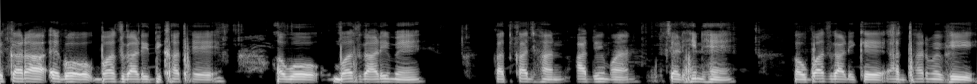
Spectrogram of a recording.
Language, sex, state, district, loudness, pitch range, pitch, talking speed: Chhattisgarhi, male, Chhattisgarh, Jashpur, -15 LUFS, 115-130 Hz, 125 Hz, 145 wpm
